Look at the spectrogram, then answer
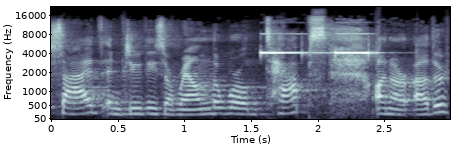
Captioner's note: timer beeps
